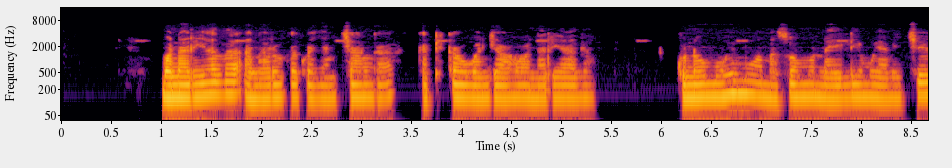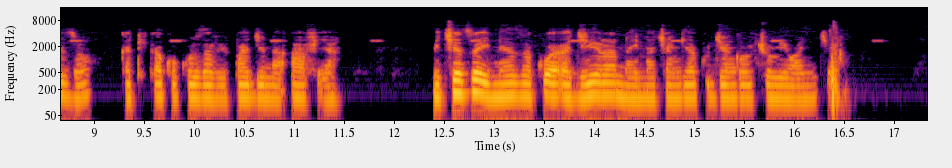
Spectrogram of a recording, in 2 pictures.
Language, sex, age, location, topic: Swahili, male, 18-24, Kisumu, education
